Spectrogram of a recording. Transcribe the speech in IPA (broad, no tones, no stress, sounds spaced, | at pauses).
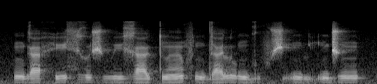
ŋ ɡ a h e s ɣ ɵ ʒ β e ɣ a tʷ ɐ̃ː f n d a l o ŋ ɡ u f ʃ ḛ ŋ l ḭ n d͡ʒ ũ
